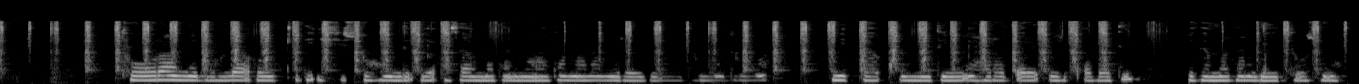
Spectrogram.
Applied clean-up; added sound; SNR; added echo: none; Tools; 2 dB; none.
